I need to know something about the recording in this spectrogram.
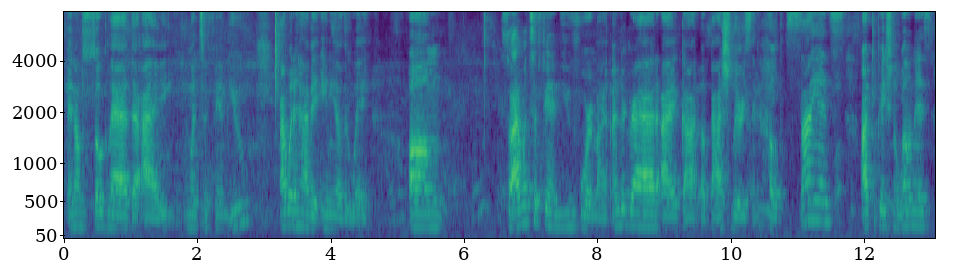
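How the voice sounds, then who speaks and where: Chatty young woman from Florida, low voice. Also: unhurried, soft background music. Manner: chatty, upbeat, addresses viewers as y'all and girl. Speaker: lifestyle vlogger. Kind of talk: casual to-camera introduction.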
